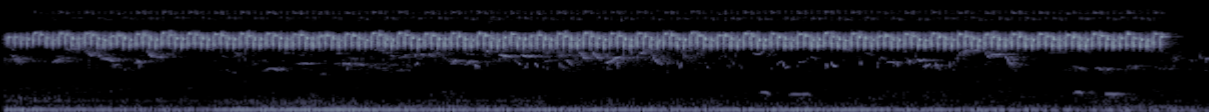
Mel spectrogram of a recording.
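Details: A River Warbler sings a steady, high, mechanical buzzing reel, like a sewing machine or cricket, for about twelve seconds at Björkliden in Berg, Östergötland, Sweden, while a Common Cuckoo calls faintly behind.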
